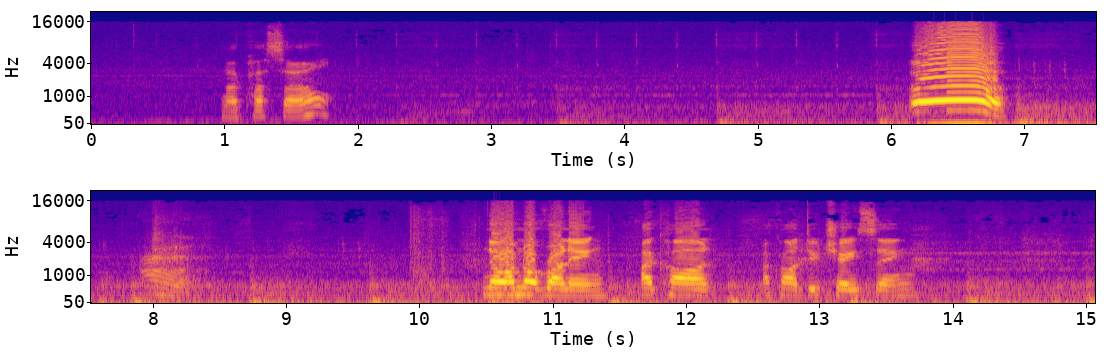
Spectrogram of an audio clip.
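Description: A young woman cries out and talks with animation close to a microphone.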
